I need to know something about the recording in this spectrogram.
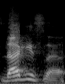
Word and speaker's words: Nagisa: Alex, how did you pronounce that name? Kokoa? Nagisa. He said Nagisa. Nagisa. Nagisa. Nagisa. No, it's Nagisa.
